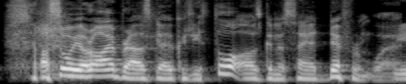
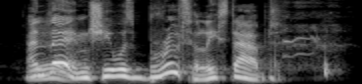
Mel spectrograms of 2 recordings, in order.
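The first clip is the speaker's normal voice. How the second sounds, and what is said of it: Documentary voiceover narrator voice. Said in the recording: “You have such a good reading voice. ... It's my documentary voiceover.”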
